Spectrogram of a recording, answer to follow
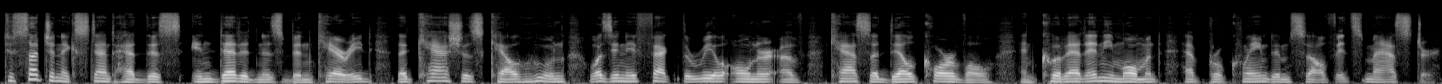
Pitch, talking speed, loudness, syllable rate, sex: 125 Hz, 135 wpm, -19 LUFS, 3.8 syllables/s, male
